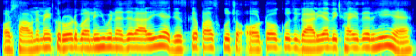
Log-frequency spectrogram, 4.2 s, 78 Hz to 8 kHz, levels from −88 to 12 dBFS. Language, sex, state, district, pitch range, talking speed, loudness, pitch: Hindi, male, Jharkhand, Garhwa, 145-165 Hz, 300 wpm, -10 LUFS, 160 Hz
